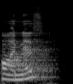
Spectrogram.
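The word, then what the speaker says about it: honest: that the words are ऑनेस्ट air begin with a wall sound wall sound से begin हो रहे हैं you know as the initial consonant H इज not pronounced जो initial में यह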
